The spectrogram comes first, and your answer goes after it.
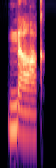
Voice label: "nark", Indian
